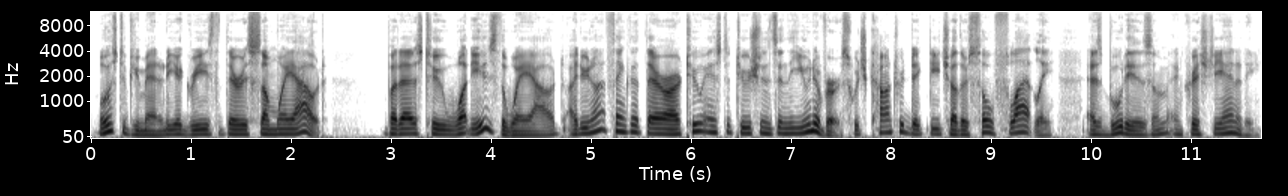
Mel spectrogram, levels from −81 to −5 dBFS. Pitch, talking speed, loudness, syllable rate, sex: 135 Hz, 205 wpm, -18 LUFS, 5.8 syllables/s, male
